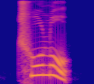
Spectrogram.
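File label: "出路", Mandarin Chinese; HSK; HSK6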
